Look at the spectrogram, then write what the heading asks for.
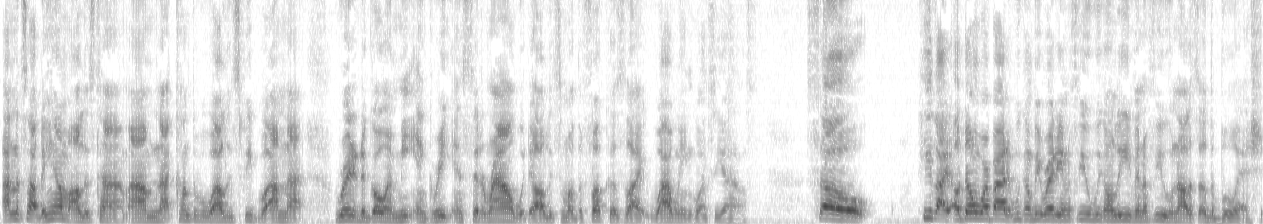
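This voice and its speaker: Animated and very fast, a woman speaks with a very deep, low pitch and very wide pitch swings. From US South. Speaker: YouTuber. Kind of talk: storytime monologue.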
